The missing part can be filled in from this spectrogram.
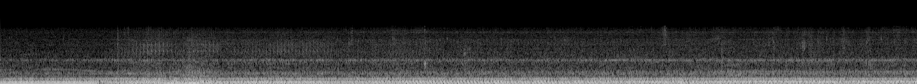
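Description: Low, uneven idle with a lumpy, wavering rumble and faint clatter over the steady drone; rough running, cause not identified.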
